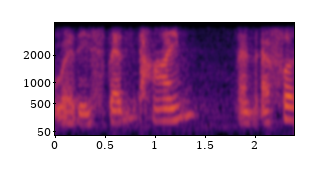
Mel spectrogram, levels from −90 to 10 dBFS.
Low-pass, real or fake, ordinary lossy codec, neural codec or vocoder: 3.6 kHz; fake; none; vocoder, 44.1 kHz, 128 mel bands, Pupu-Vocoder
